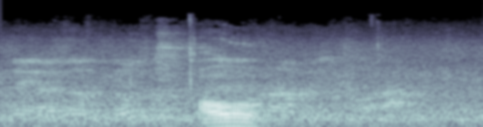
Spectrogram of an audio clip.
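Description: A young man lets out a short excited vocal sound close by.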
